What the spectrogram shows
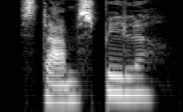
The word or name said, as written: stamspiller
